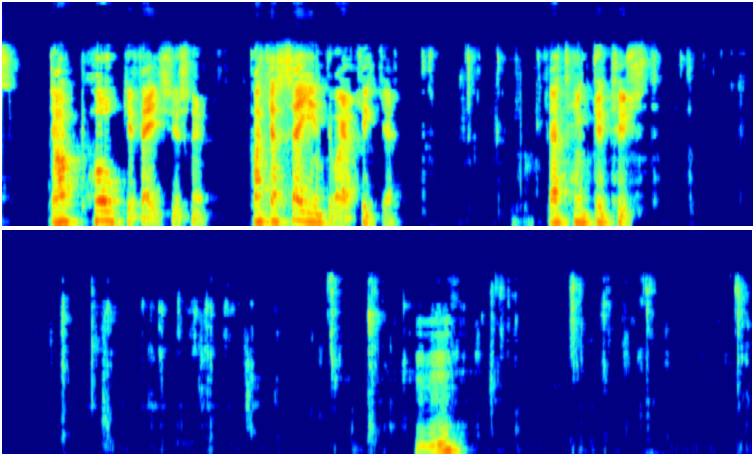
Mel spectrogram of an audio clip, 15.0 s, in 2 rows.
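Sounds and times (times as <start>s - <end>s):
person chewing: 4.1s - 5.5s, 6.6s - 15.0s
wet mouth clicks and smacks: 4.2s - 5.5s, 6.8s - 11.6s, 12.2s - 15.0s.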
